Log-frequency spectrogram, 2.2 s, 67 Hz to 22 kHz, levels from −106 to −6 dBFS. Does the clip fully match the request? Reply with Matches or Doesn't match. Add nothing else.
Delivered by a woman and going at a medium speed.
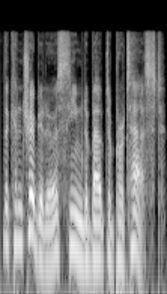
Doesn't match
